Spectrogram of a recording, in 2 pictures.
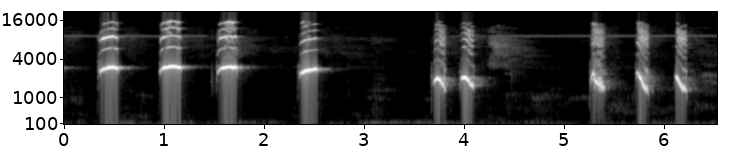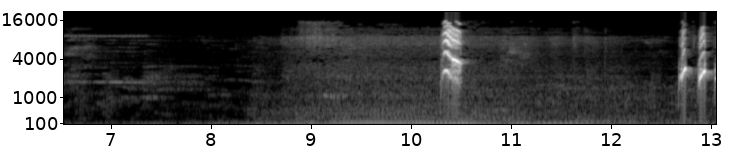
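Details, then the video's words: Greater green leafbird lure song to get other leafbirds singing, unloading its learned repertoire: a row of clear repeated whistles, then paired sharp downslurred notes, a low rumbling background noise midway, and a final flurry of chirps. "Pancingan Cucak Ijo Merangsang Cucak ijo lain"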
